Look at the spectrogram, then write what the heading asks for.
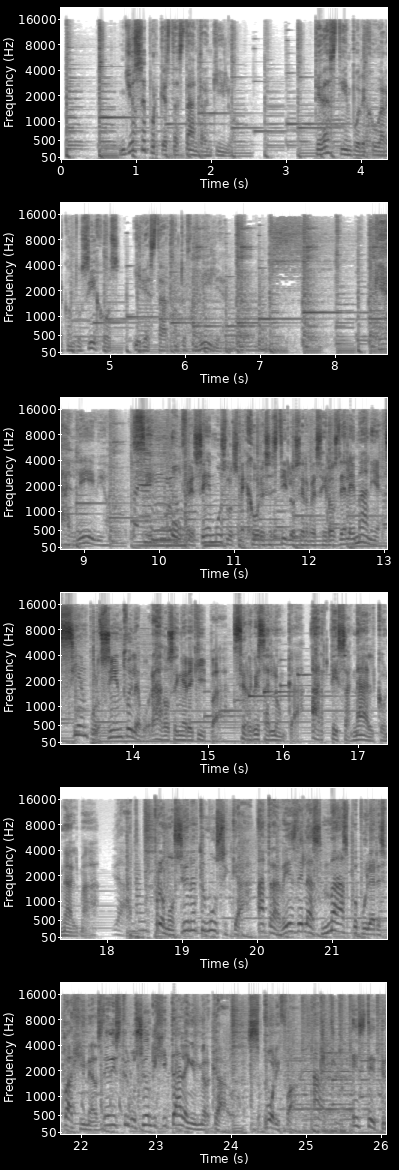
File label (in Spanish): locución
